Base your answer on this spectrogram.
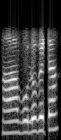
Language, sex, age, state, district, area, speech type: Hindi, female, 18-30, Uttar Pradesh, Azamgarh, rural, conversation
